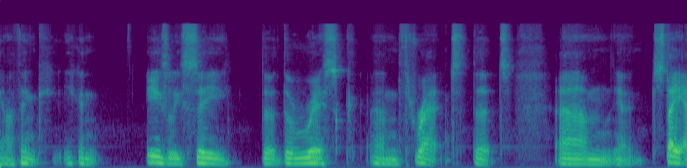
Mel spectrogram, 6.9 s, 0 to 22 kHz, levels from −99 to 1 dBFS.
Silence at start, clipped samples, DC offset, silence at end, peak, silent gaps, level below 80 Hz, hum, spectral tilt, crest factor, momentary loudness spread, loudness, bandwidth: 0 s; under 0.1%; under 0.1%; 0 s; -10 dBFS; none; -70 dBFS; none; -6.5 dB/octave; 22 dB; 14 LU; -33 LUFS; 12.5 kHz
